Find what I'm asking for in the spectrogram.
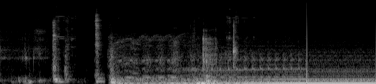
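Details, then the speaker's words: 2015 Caterpillar 930M wheel loader, Cat Tier 4 Final diesel, about 170 hp and 600 lb-ft, started from the cab: brief cranking, catches and settles into a quiet, steady, even idle with no knocks; normal start. "So as you can hear, this is a pretty quiet motor. It has a Cat Tier 4 final, about 170 horsepower and 600 pound-feet of torque."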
